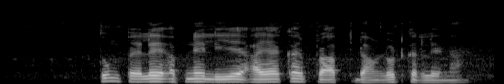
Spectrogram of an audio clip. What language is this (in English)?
Hindi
